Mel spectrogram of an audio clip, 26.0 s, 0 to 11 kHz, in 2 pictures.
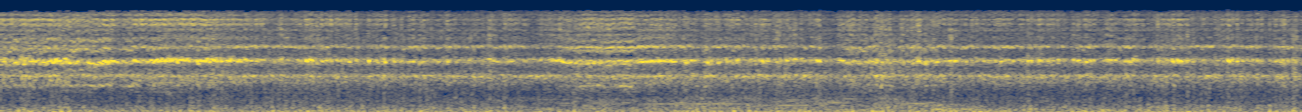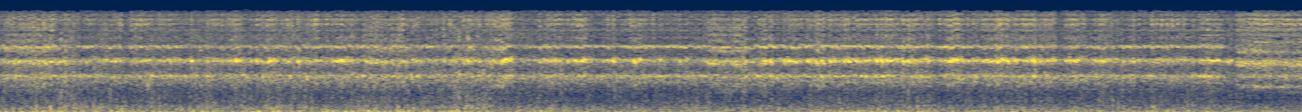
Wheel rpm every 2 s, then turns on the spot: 200, 230, 230, 220, 220, 230, 230, 240, 220, 230, 230, 230, 220.
none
